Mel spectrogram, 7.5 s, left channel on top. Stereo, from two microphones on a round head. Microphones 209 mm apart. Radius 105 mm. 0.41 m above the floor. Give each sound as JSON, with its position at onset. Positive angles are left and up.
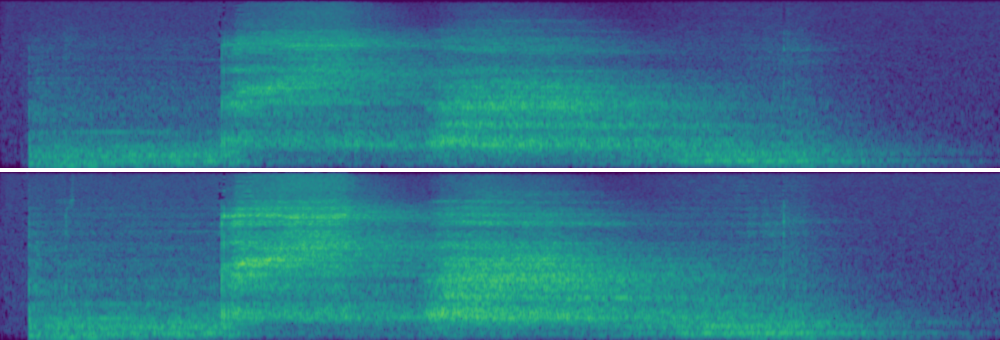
{"t": 0.2, "sound": "breathing", "side_deg": -35, "distance_m": 1.0}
